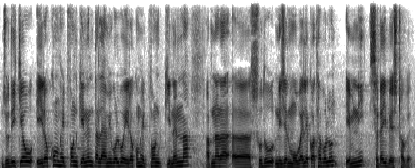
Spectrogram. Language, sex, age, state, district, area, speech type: Bengali, male, 30-45, West Bengal, Paschim Bardhaman, rural, spontaneous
